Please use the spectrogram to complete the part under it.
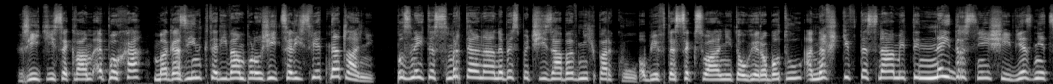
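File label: female Czech commercial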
